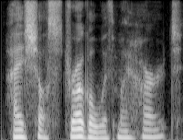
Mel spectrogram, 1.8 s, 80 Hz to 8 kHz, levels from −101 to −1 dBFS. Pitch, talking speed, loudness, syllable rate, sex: 140 Hz, 195 wpm, -18 LUFS, 4.5 syllables/s, male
